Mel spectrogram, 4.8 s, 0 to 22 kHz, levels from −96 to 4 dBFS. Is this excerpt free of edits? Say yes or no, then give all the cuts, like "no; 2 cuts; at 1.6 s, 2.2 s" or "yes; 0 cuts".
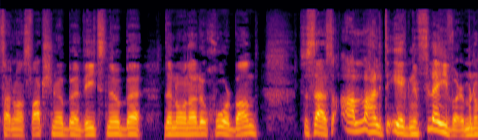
no; 2 cuts; at 1.6 s, 2.9 s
